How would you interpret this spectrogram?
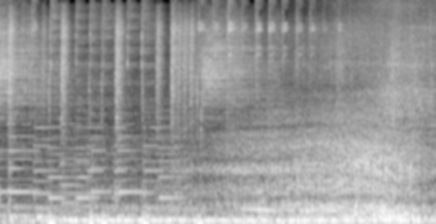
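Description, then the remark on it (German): A powerful luxury car from Modena accelerates loudly, its deep steady roar climbing in pitch with stepped tonal shifts as it revs up, with no voices present. “Es ist ein Sound-Zwitter irgendwie. Vom Motor her, ganz genial.”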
